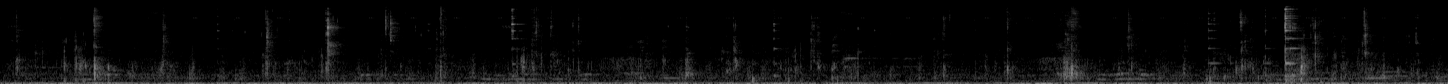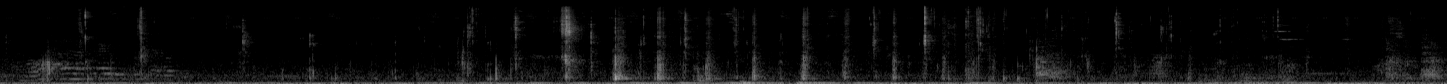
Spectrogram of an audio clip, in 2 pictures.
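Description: A man chewing mouthfuls of paratha dipped in tadka, with many short, sharp, wet mouth clicks and smacks coming at an irregular pace.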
